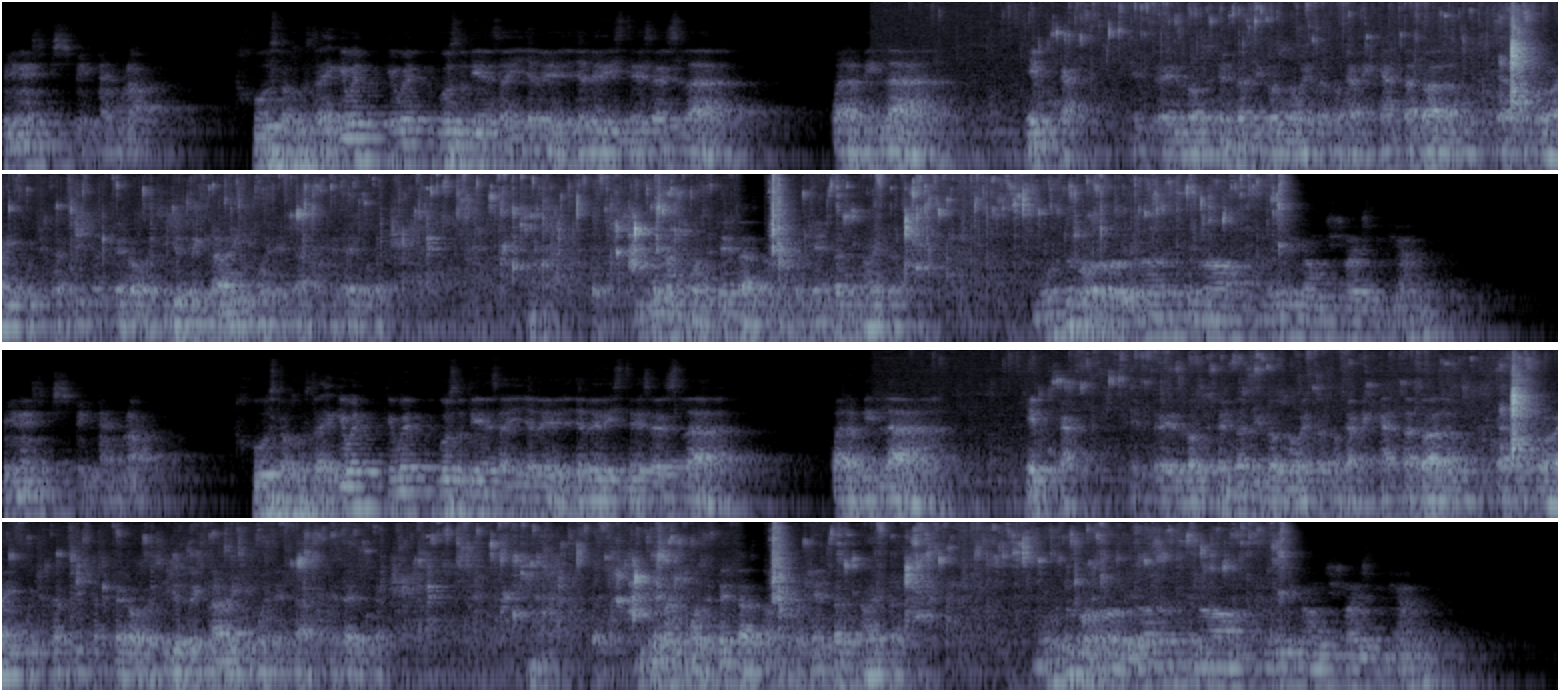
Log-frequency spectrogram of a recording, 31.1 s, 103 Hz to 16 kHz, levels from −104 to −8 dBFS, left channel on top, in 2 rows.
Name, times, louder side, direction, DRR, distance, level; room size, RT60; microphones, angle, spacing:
voice 1, 0.0-1.4 12.0-12.3 20.8-21.0 21.9-22.4 25.8-29.8, equal, 10° right, -9 dB, 1.2 m, -54 dB
voice 2, 2.5-7.2 8.3-9.4 10.2-10.8 11.3-19.1 22.0-24.5, right 1 dB, 50° right, -6 dB, 0.5 m, -52 dB
sound 1, 8.7-22.9 23.2-28.4, left 3 dB, 30° left, 0.4 m, -48 dB
2.8 x 2.4 x 3.6 m, 1.2 s
head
